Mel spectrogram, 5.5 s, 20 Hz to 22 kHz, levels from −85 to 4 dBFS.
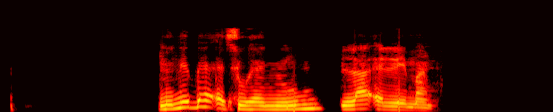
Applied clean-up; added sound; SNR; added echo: neural mask model Resemble Enhance denoiser.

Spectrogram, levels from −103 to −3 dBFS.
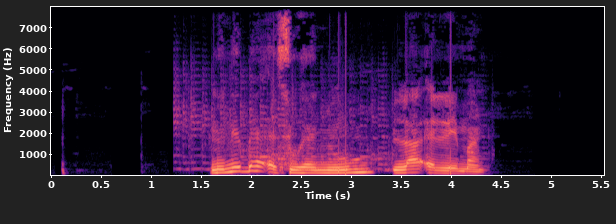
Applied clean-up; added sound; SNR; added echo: none; Guitar; 16 dB; none.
